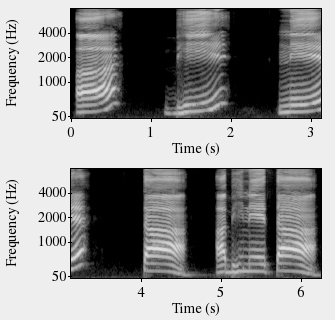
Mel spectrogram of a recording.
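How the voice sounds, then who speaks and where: A man teaching Hindi reading, spelling words out syllable by syllable, slow and stretched, encouraging his viewers. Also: high-pitched, fairly bright tone, smooth, no echo, clean studio sound. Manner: encouraging, addresses viewers as friends.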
